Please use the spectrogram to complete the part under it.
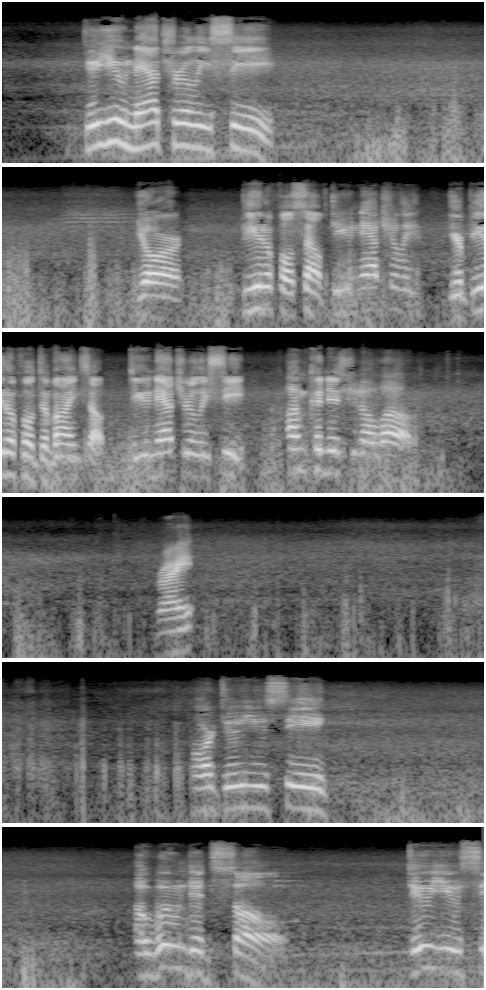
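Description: A middle-aged man talks casually and close to the microphone.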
